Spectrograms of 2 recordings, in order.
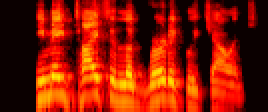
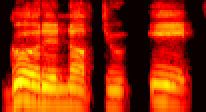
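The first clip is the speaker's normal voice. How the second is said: leering monster; 6 dB louder than usual. Acted. Cyclops leering.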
